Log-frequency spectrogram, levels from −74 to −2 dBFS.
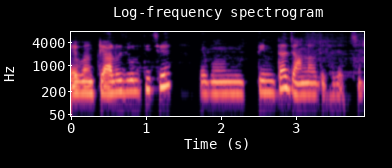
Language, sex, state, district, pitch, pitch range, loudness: Bengali, female, West Bengal, Paschim Medinipur, 185 Hz, 175-210 Hz, -19 LUFS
